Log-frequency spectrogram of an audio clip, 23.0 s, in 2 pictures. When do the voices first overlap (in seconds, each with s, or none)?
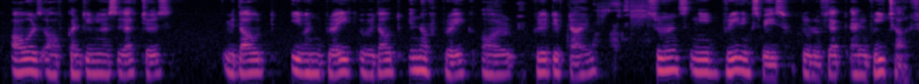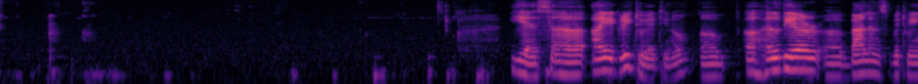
none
